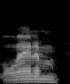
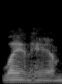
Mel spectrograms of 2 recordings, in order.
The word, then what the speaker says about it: Lanham: Travis Lanham, or Lanham, depending on your pronunciation of it, is the letterer.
